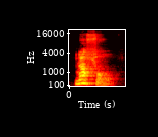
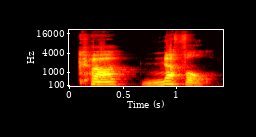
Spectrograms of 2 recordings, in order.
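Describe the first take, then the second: First: The K at the start is silent. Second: The K at the start is sounded. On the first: "The K is silent" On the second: "Trixie is saying"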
